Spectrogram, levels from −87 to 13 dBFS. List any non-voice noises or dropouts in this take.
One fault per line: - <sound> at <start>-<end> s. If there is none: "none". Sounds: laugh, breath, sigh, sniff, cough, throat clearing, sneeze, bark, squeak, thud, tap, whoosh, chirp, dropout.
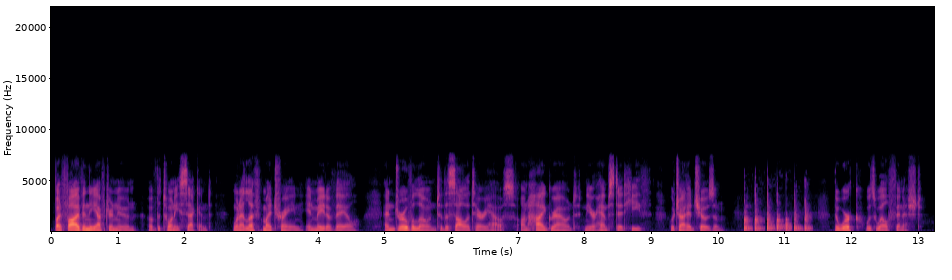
- thud at 10.4-11.4 s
